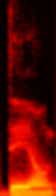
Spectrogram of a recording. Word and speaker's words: Deong: I believe Deong is the correct way to pronounce.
